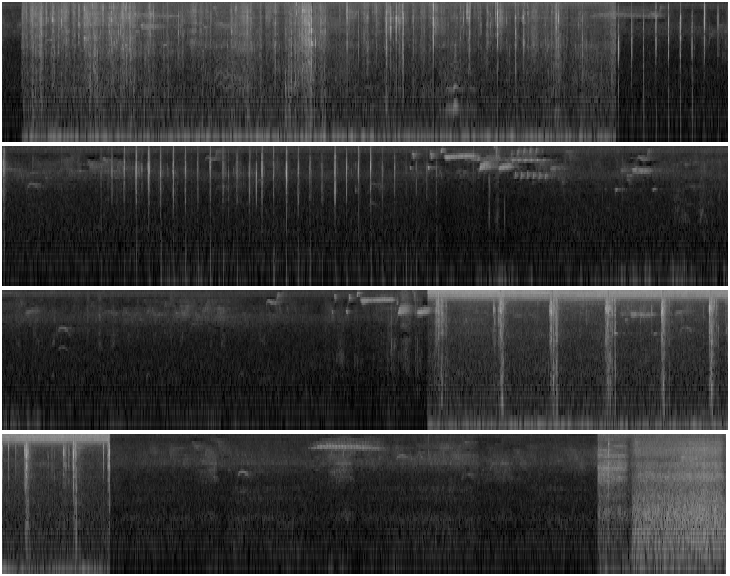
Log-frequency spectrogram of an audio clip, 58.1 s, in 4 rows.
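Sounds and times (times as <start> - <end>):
loud hiss with sharp crackles: 0.0 - 12.4, 37.6 - 45.8, 55.4 - 58.0
birds chirping: 0.4 - 12.3, 37.4 - 45.8.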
